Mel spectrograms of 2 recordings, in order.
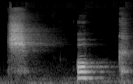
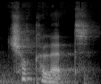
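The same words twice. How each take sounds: First: "Ch-oc-olet" slowly broken into parts; sounded out. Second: Said in the usual way. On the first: Shown as a demonstration. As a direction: separate the opening "ch", then "oc", then "olet". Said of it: "quite a hard one to sound out". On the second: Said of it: "it does begin with the ch sound".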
